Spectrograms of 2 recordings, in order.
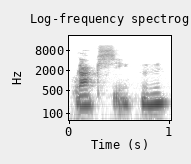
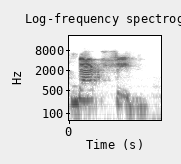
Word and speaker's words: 낚시: 낚시. With the F, Bashi. 낚시. Oh, Daxi. When you pronounce it, it will be this way.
